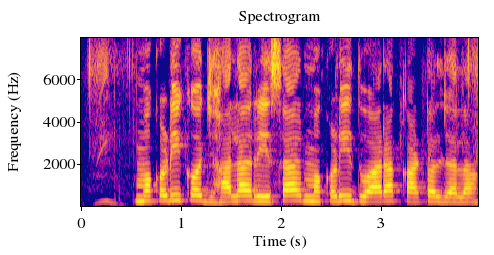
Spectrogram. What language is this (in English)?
Bhojpuri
